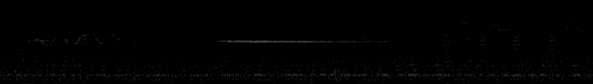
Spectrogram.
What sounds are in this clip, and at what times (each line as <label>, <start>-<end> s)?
Swainson's Thrush song, 0-2 s
Red-breasted Nuthatch song, 0-6 s
insect buzz, 0-6 s
Varied Thrush song, 2-4 s
Pacific Wren song, 4-6 s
